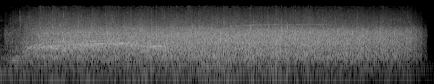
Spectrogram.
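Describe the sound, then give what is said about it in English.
Thunderous applause from members of Congress for Zelensky, a dense, steady roar of clapping that swells in quickly, holds loud and unbroken for several seconds, then cuts off. “And the Associated Press reported Zelensky received thunderous applause from members of Congress”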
